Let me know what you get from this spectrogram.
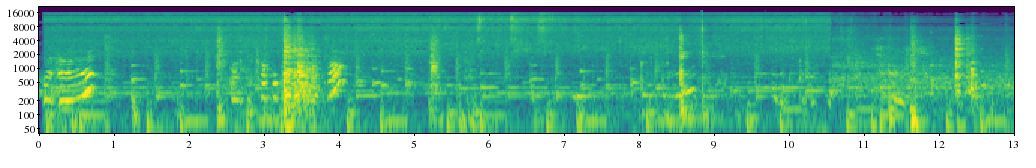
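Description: Chicken pieces frying with onions and spices in an enamel pot, sizzling steadily while a silicone spatula stirs and scrapes across the pot bottom several times. This is the chicken browning in the spiced onion base before any liquid goes in.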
